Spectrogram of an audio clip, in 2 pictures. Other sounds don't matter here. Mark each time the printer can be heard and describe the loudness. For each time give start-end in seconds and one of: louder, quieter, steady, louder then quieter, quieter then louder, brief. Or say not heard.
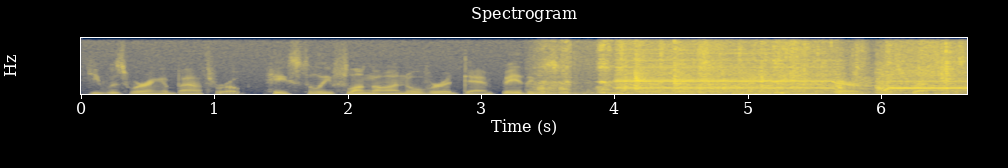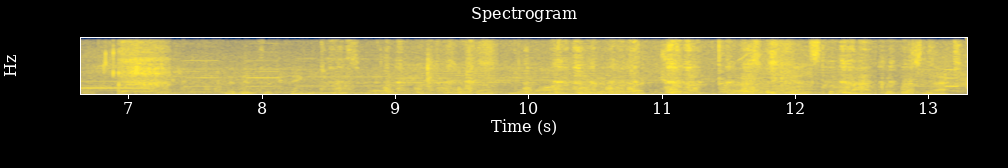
4.0-13.2 quieter.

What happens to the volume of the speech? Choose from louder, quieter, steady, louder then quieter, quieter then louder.
louder.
